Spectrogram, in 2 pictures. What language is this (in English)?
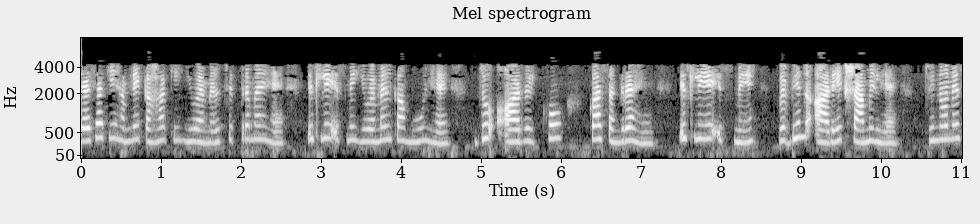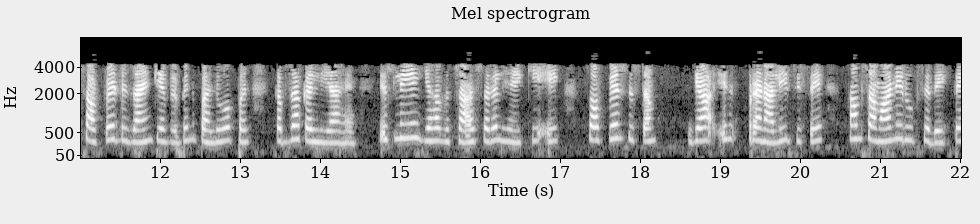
Hindi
